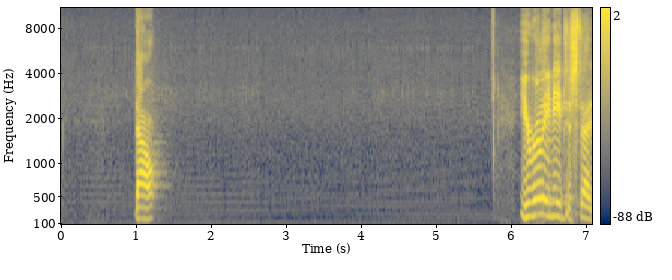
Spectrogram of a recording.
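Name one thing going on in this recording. An elderly man speaks into a microphone in short bursts.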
